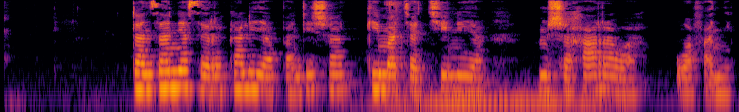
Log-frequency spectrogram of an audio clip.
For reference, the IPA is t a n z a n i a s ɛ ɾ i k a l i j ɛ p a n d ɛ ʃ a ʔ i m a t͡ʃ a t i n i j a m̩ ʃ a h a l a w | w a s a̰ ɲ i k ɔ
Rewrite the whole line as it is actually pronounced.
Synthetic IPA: t a n z a n i a s ɛ ɾ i k a l i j a p a n d i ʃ a k i m a t͡ʃ a t͡ʃ i n i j a m̩ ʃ a h a ɾ a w | w a f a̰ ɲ i k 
